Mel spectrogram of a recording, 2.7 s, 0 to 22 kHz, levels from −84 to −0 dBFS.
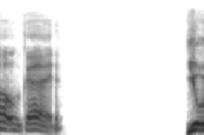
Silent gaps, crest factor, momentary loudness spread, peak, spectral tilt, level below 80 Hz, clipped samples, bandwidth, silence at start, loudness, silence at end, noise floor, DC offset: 1.04-2.39 s; 18 dB; 12 LU; -6 dBFS; -5.5 dB/octave; -60 dBFS; under 0.1%; 16 kHz; 0 s; -21 LUFS; 0 s; under -90 dBFS; under 0.1%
